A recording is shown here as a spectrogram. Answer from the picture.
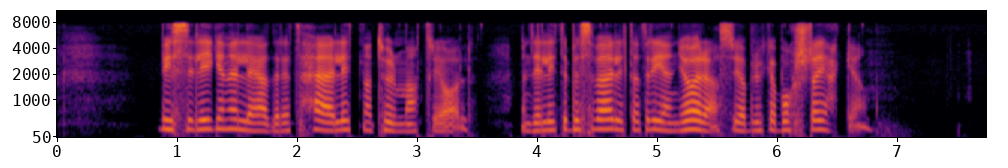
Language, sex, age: Swedish, female, 50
